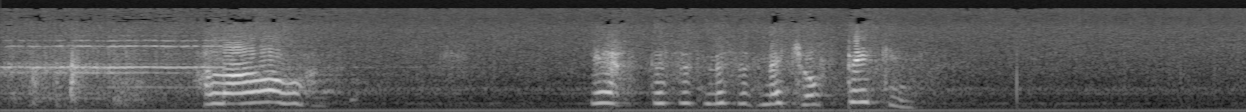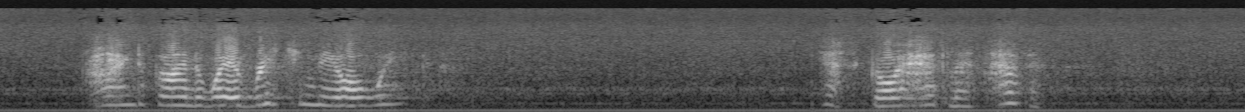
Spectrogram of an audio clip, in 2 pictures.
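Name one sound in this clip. A woman talks into a telephone.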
